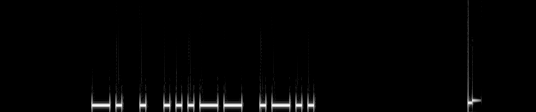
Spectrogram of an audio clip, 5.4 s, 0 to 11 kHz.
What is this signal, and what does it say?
Morse code, heard as a keyed tone, about 20 wpm, 700 Hz. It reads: NE3L
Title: USA Call Signs Repeated 3x 20wpm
